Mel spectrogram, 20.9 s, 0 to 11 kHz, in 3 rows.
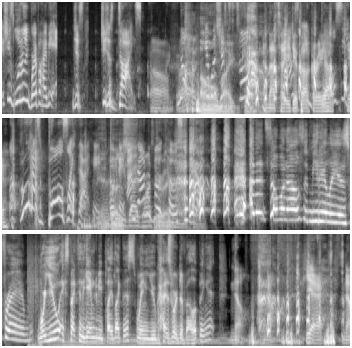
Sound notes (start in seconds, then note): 10.4 laughter; 18.9 laughter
